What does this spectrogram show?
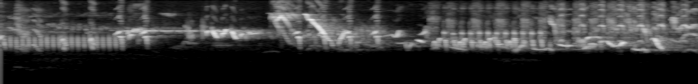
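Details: Birds at a lake on a spring morning: a rapid trill, then sweeping descending notes and continuous overlapping chirping song.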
